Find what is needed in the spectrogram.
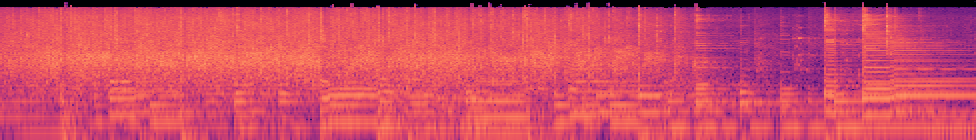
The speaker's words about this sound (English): Listen to this crowd. I mean, they're going crazy for him.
